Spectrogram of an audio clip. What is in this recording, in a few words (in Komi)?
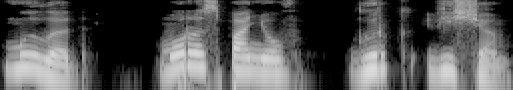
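"мылӧд, морӧспанюв, гырк висьӧм", Komi, female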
